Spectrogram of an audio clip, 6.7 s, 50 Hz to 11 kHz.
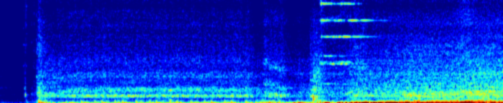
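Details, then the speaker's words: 1991 Corvette ZR-1 LT5, in neutral with clutch in: catches and runs a low, uneven idle, then labours and bogs as throttle comes in and quits; fuel starvation, owner unsure fuel or ignition, later fixed with a fuel pump replacement. "it's like it's not getting fuel"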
